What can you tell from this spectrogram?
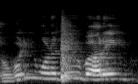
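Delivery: cheery dad to son. Retold or imitated. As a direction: ask the kid like a playful father. Father cheerfully asks his little son.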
